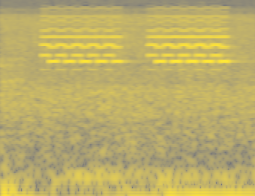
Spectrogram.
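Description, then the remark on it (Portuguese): A telephone rings twice in bright, trilling bursts, each lasting about two-thirds of a second with a short pause between, over a steady low background rumble, as someone is hooking a fish while fishing. “Já desse telefone tocar na hora que eu tô fiscando o peixe.”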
